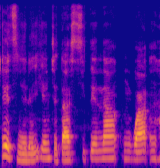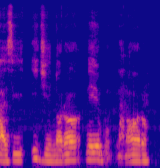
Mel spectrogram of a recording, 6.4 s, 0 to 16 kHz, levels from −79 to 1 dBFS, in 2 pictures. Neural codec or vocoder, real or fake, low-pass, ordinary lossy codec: codec, 44.1 kHz, 7.8 kbps, Pupu-Codec; fake; 14.4 kHz; none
